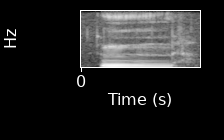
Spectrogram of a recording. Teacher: And then this one sounds like n. This is alveolar, meaning that your tongue tip touches just behind your teeth.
